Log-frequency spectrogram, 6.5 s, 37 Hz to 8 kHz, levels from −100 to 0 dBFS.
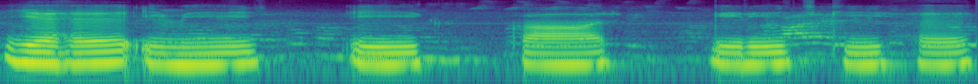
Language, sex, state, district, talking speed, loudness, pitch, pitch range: Hindi, male, Rajasthan, Jaipur, 65 wpm, -17 LUFS, 145 Hz, 135-175 Hz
